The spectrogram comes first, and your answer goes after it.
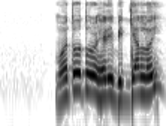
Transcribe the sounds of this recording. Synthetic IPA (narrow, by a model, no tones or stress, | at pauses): mojtʊtʊɹɦeɹibiɡjanloj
